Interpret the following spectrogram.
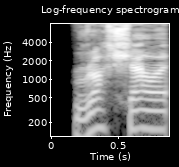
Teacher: notice that rush hour is a compound noun with the main stress on the first word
